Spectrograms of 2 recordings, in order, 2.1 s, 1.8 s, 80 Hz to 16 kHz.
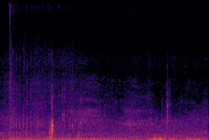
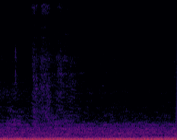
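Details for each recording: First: SEAT Leon mk1 1M 1.8T with new TiAL blow-off valve: uneven idle with irregular chuffing hiss turning into steady airy leak when revved; valve seems to stay open and not seat, spring to be swapped. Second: SEAT Leon Mk1 1.8T with TIAL blow-off valve, original spring refitted with shims after the valve had leaked: steady, even idle hum, constant low pulse, no hunting, surging or misses; revs now hold instead of dropping, running smoothly.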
